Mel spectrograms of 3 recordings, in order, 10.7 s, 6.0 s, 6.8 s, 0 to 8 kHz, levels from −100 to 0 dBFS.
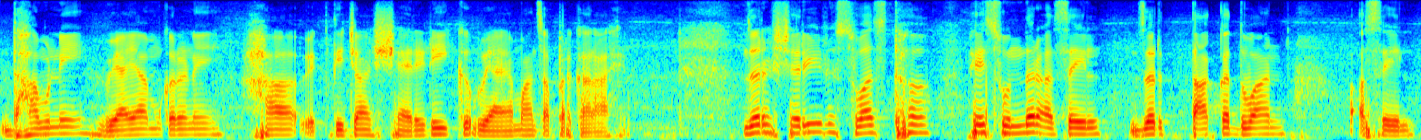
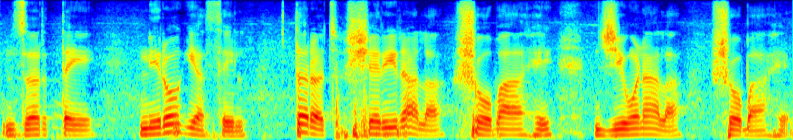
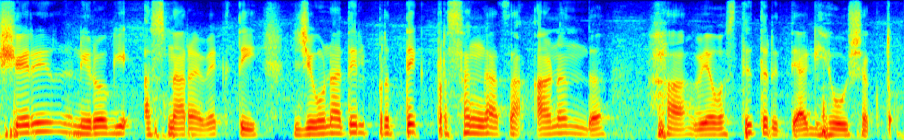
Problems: none marked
